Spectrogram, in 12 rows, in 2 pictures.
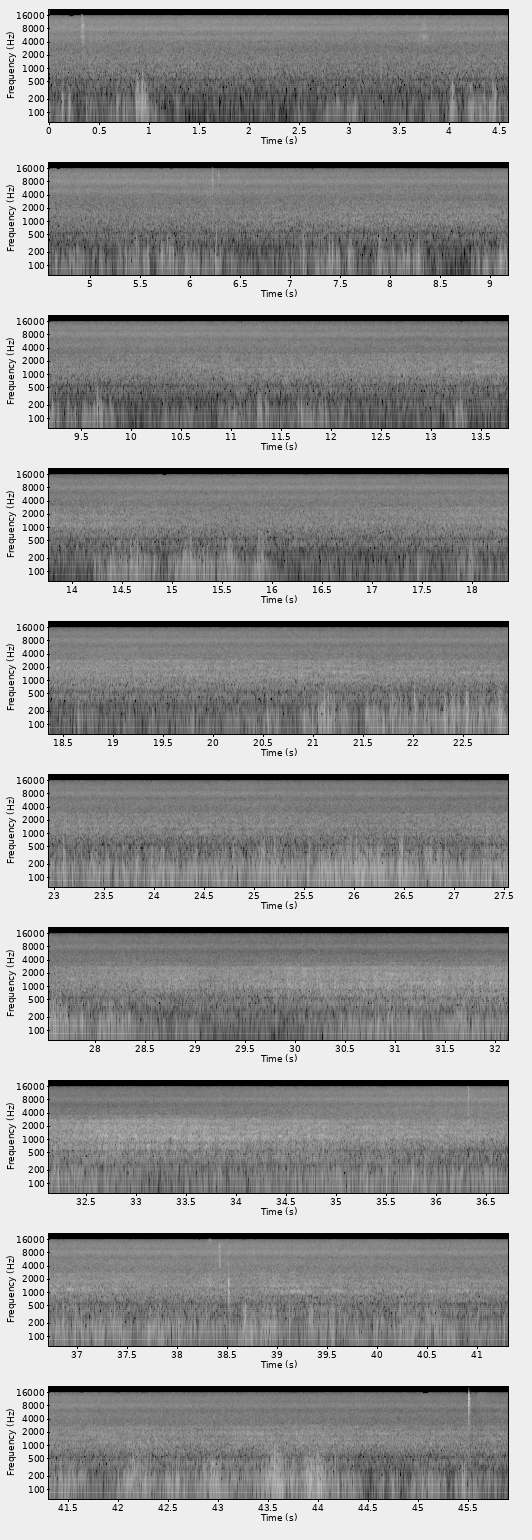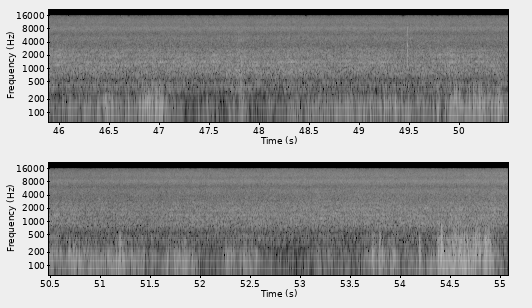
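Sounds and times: distant freight train rumbling: 0.0s - 55.0s
wind on microphone: 2.7s - 10.0s, 14.2s - 16.1s, 19.7s - 29.1s, 30.2s - 55.0s.

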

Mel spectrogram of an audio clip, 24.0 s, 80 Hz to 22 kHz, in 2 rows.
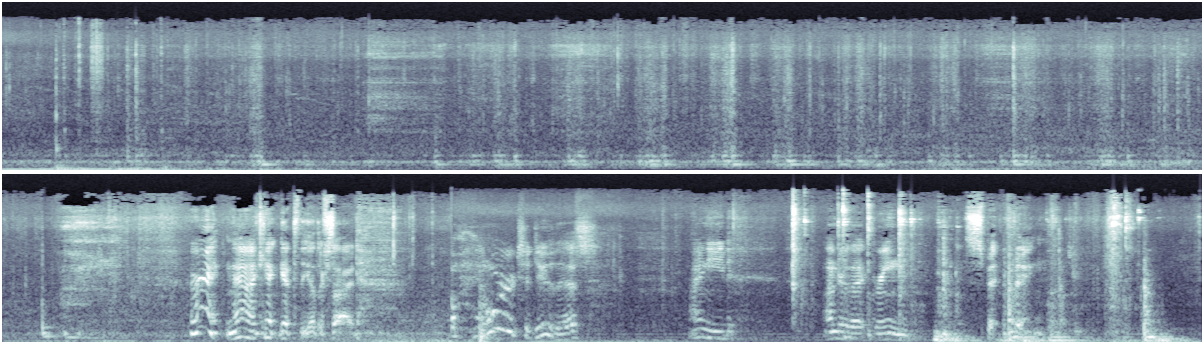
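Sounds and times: metal clicks and scrapes: 0.0s - 24.0s.

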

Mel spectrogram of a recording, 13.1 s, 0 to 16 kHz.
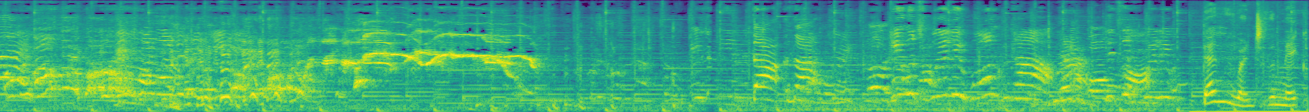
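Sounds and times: children shrieking and laughing: 0.0s - 12.0s
background music: 0.0s - 13.0s.

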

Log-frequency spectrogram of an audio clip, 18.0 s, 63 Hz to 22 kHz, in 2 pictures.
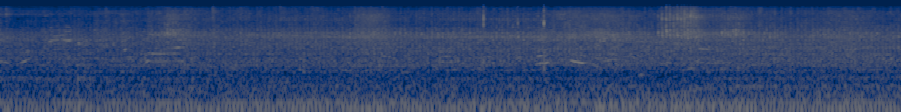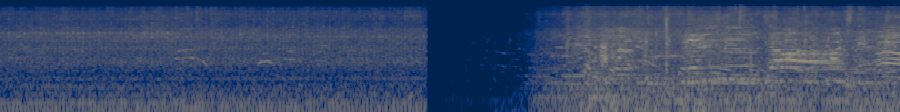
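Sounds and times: tractor engine running: 0.0s - 18.0s
faint crowd voices: 10.6s - 18.0s.

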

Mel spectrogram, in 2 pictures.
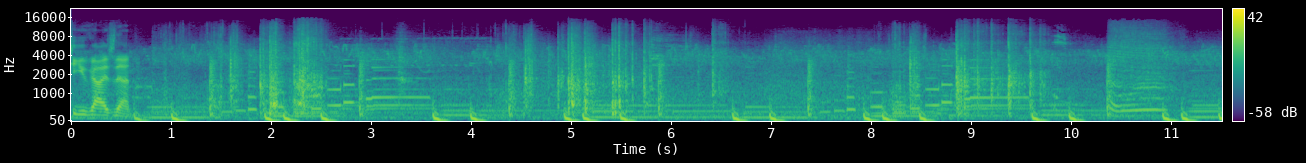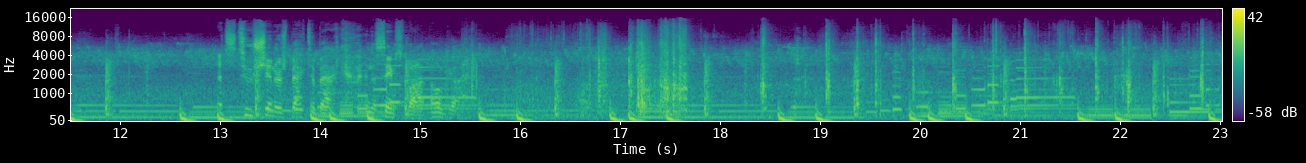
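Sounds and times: background music with steady beat: 0.0s - 23.0s
skateboard clattering on asphalt: 0.9s - 10.9s, 15.1s - 23.0s.

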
